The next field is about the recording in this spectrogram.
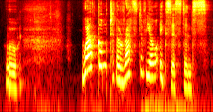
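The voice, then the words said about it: Put-on British accent. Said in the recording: “She has a British accent. ... that's pretty good.”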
